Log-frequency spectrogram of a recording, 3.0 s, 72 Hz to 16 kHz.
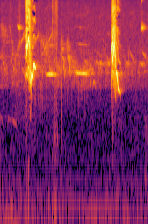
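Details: A female red-cowled cardinal gives ticulau calls to stir the male. Two loud, sharp, falling chirps about 1.7 seconds apart stand over a faint, sustained high tone.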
